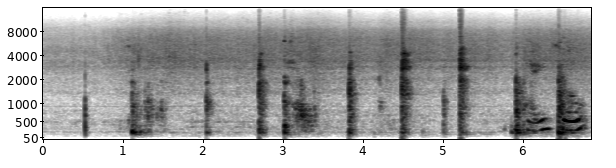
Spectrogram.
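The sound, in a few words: stirring and frying prawns with curry leaves in a pan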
